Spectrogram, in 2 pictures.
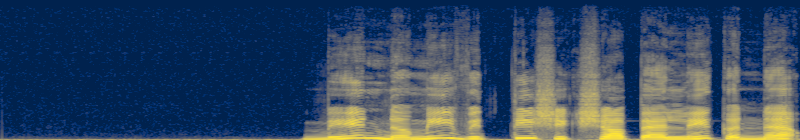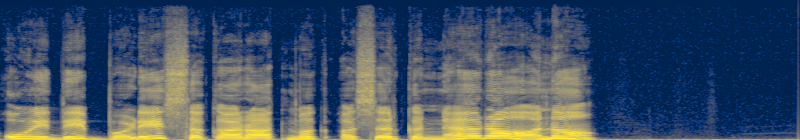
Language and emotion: Dogri, surprised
